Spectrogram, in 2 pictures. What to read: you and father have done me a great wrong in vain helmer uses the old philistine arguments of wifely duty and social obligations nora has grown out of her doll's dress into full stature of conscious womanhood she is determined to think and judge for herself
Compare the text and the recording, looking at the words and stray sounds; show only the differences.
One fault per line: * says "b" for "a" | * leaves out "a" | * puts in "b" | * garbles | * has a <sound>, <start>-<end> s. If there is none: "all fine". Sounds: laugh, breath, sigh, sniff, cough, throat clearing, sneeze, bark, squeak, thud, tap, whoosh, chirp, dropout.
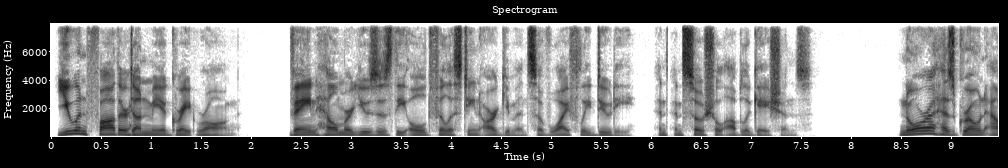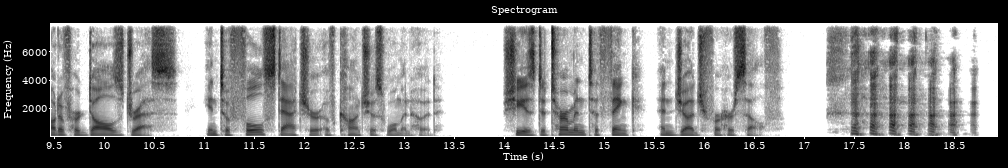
* leaves out "have"
* leaves out "in"
* puts in "and"
* has a laugh, 17.2-18.8 s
